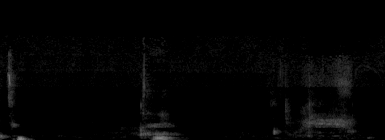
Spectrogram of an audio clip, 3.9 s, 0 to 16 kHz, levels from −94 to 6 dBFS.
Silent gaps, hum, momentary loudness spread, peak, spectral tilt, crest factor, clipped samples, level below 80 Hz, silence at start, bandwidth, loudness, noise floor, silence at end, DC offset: none; none; 13 LU; -34 dBFS; -5 dB/octave; 24 dB; under 0.1%; -70 dBFS; 0 s; 12 kHz; -56 LUFS; -82 dBFS; 0.15 s; under 0.1%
